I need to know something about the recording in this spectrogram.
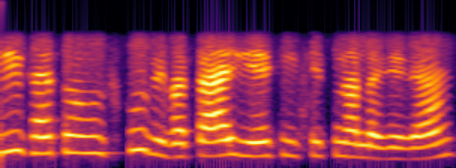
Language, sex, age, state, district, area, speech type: Hindi, female, 60+, Uttar Pradesh, Mau, rural, conversation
